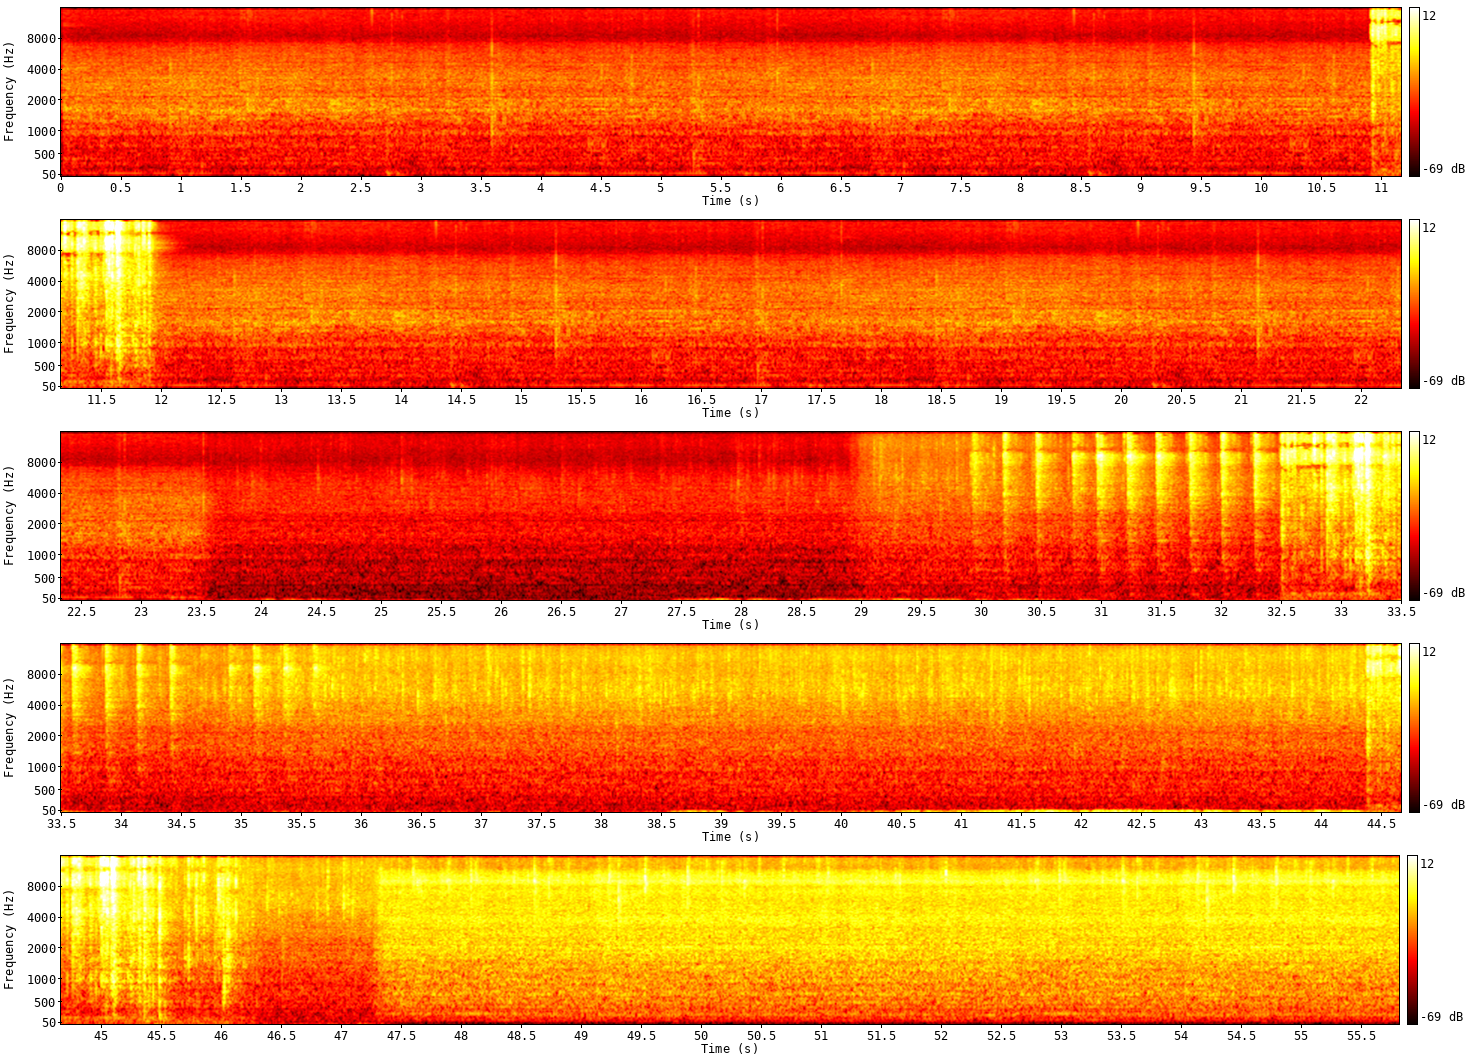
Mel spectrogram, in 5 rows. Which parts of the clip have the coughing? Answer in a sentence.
You can't hear the coughing here.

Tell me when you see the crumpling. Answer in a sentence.
The crumpling can be heard from 10.9 to 11.9 s, from 32.5 to 33.5 s and from 44.4 to 46.3 s.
